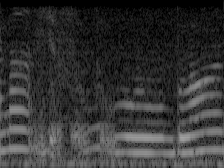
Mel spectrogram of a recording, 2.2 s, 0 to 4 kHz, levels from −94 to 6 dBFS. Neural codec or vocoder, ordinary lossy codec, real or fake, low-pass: none; none; real; 3.6 kHz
